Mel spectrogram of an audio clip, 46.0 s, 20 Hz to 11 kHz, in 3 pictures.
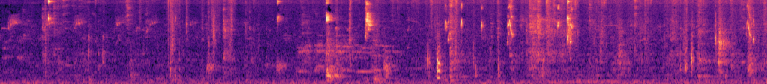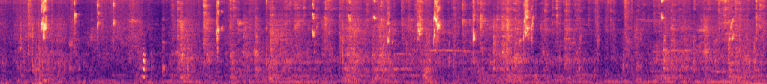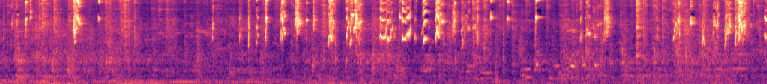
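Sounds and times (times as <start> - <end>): lovebirds squeaky chirps: 8.6 - 12.3, 14.3 - 46.0.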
